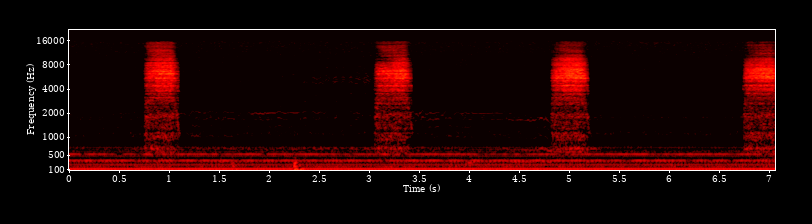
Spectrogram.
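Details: Barn owls, wild, in a research-monitored nest box while the father delivers a big rat: four harsh, airy snoring hisses repeated about every two seconds, one soft thump, and a steady background hum throughout.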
